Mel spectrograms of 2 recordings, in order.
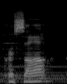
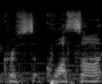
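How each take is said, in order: First: It is said with an English pronunciation. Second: It is said with a French pronunciation. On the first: This is how English speakers say it. "instead of croissant" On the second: This is how French speakers say it. "You know how they say croissant"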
